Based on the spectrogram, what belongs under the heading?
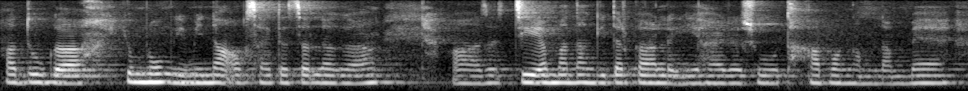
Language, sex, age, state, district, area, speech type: Manipuri, female, 30-45, Manipur, Chandel, rural, spontaneous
